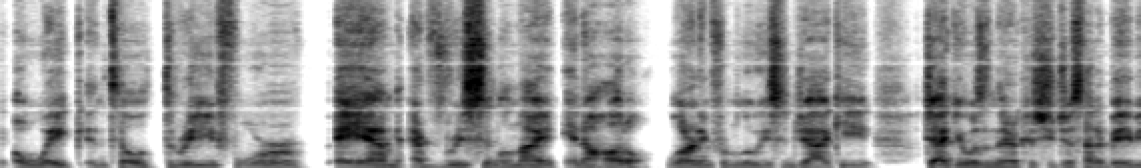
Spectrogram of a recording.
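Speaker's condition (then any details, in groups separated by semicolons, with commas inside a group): No condition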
